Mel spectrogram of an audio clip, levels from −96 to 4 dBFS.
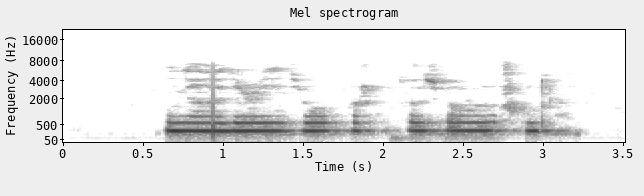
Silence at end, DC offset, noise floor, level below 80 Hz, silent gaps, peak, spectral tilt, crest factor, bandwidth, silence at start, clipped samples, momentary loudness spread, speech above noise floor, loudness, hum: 0.4 s; under 0.1%; -88 dBFS; -74 dBFS; none; -18 dBFS; -6 dB/octave; 14 dB; 7.4 kHz; 0.65 s; under 0.1%; 11 LU; 59 dB; -30 LUFS; none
